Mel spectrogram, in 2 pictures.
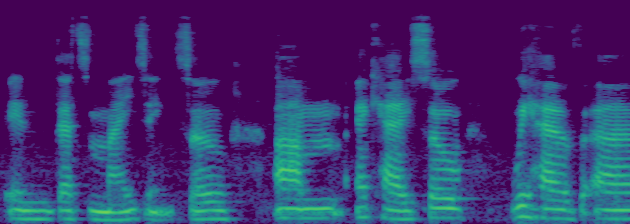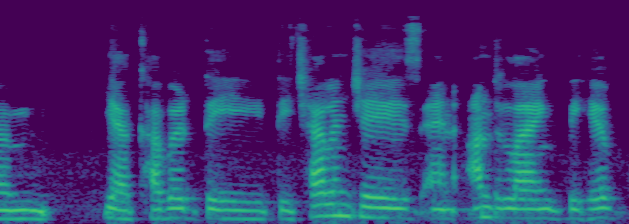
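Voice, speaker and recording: A woman's voice: sits low, level tone, slow. A woman with a Nepali accent, hosting a casual interview with many ums and affirmations. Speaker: host. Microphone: video call.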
